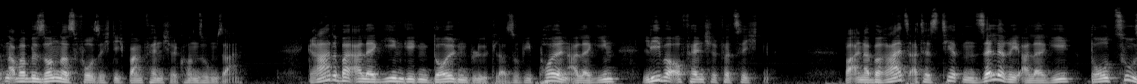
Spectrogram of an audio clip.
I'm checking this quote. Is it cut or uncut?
uncut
